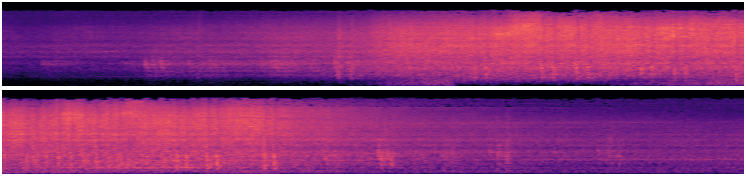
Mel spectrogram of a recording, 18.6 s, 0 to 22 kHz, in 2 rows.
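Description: Sanyo Electric Railway 5000-series six-car electric train approaching and passing close by, its wheels clacking over the rail joints. It grows loud over the first few seconds, is loudest about halfway through, then fades as it moves away.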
